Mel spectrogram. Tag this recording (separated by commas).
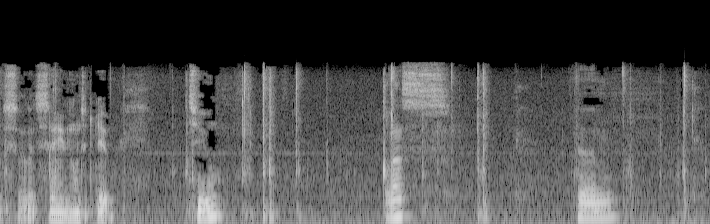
Typing, Computer keyboard, Speech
